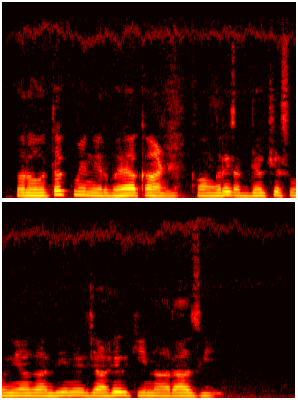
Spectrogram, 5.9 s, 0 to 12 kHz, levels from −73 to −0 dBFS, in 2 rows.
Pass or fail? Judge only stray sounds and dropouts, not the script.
pass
